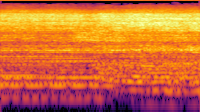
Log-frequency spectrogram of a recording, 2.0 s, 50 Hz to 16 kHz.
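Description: Four speedway bikes' 500 cc single-cylinder methanol engines at full throttle, leaving the start gate and accelerating down the straight into the first bend: a loud, dense, steady engine sound.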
